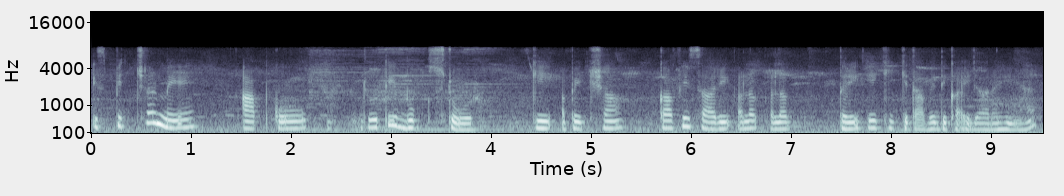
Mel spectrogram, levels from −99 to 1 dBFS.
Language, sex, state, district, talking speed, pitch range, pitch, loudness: Hindi, female, Rajasthan, Jaipur, 125 wpm, 180-210 Hz, 195 Hz, -16 LUFS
